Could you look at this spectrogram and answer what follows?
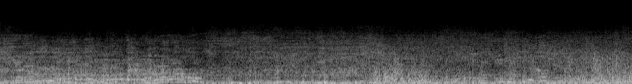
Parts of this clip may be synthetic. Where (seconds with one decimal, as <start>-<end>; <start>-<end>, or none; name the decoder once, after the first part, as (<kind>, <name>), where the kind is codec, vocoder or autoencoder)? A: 0.0-3.7 (codec, SNAC); 4.7-5.7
